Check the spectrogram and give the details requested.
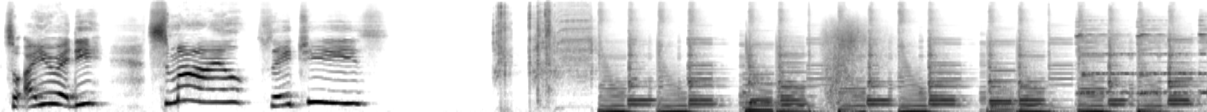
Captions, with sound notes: So are you ready, smile, say cheese! (camera shutter snaps) (bright music)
